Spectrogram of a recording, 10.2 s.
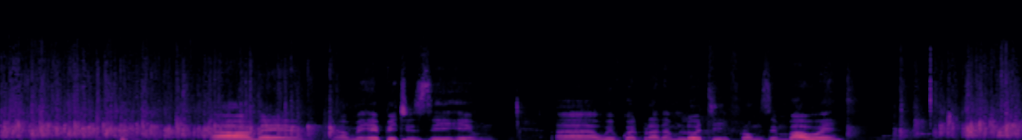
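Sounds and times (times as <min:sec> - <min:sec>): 
audience applause: 0:00.0 - 0:03.4, 0:09.0 - 0:10.2
speech: 0:02.1 - 0:05.0, 0:05.6 - 0:08.5.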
